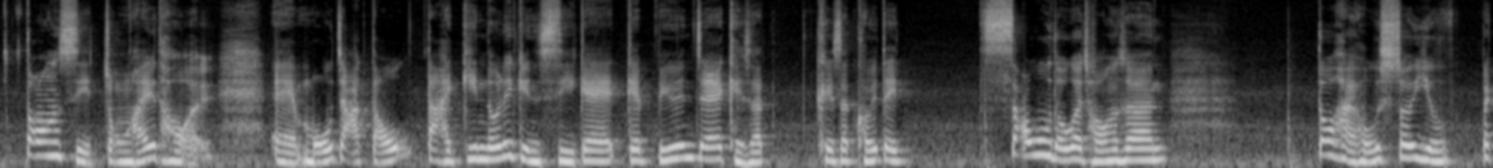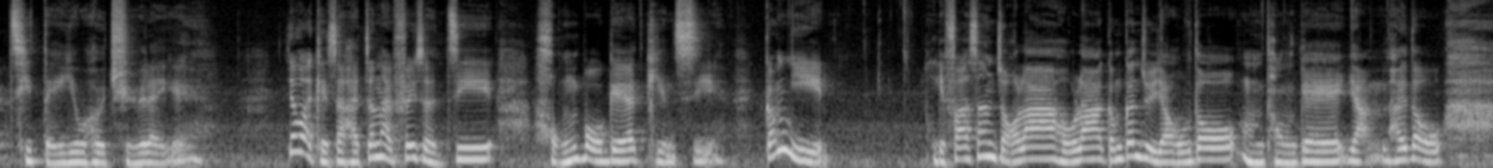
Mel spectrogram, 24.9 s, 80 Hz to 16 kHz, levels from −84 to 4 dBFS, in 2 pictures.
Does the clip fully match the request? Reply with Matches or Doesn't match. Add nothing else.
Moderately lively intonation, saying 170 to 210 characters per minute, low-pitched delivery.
Doesn't match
